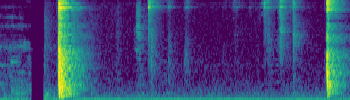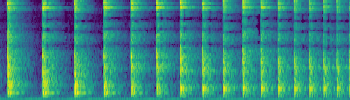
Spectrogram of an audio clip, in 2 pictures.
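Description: A sharp tap about half a second in. Then, from about three seconds in, a small plastic ping-pong ball bounces on a hard wooden floor, its bounces coming faster and fainter as it settles.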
